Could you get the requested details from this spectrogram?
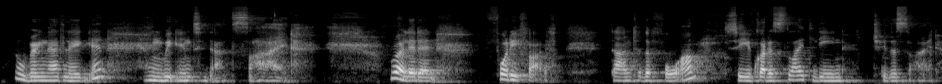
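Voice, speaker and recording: A woman's fairly low voice at a fairly slow pace, with ordinary pitch variation, long, frequent pauses and audible room echo. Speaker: pilates instructor. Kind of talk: guided workout instruction. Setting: live stream. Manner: encouraging, instructive.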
